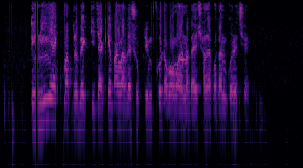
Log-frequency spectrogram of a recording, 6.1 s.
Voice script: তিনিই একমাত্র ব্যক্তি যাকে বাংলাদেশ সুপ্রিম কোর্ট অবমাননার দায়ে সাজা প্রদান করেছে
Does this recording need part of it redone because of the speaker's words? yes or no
no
